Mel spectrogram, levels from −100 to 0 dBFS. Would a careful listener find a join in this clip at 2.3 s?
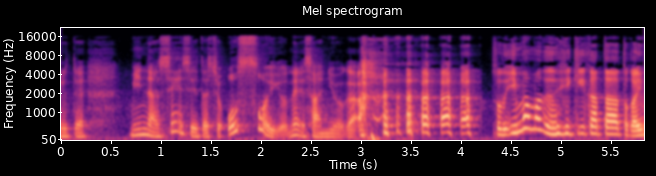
no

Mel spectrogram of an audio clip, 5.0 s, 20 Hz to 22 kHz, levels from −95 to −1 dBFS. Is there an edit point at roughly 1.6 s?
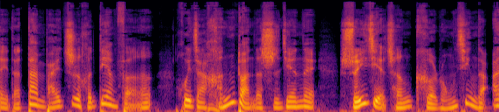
no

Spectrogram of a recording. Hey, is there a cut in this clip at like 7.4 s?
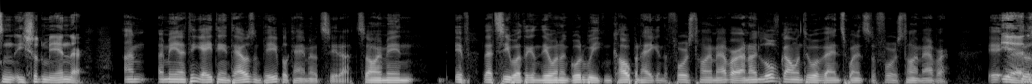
no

